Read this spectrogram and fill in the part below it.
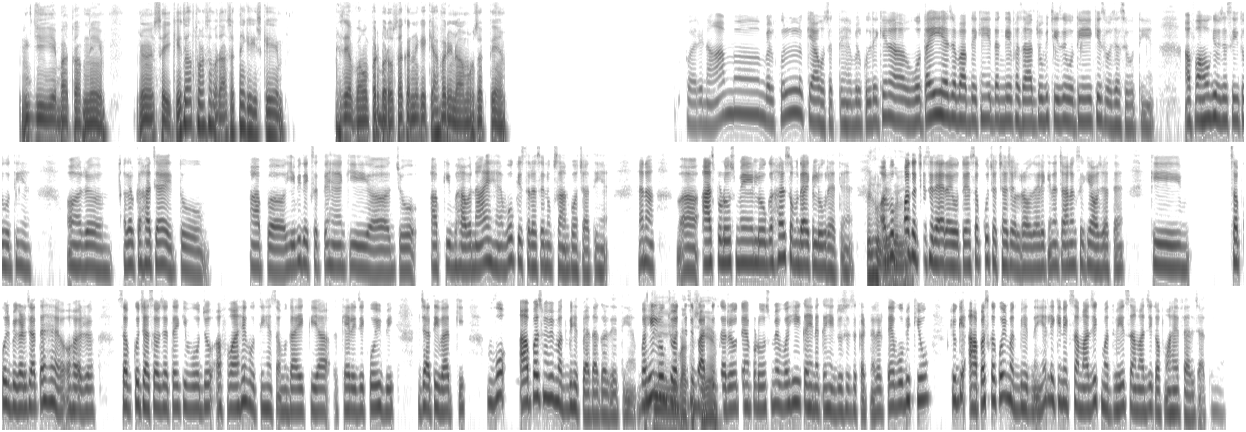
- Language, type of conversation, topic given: Hindi, podcast, समाज में अफवाहें भरोसा कैसे तोड़ती हैं, और हम उनसे कैसे निपट सकते हैं?
- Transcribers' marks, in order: none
